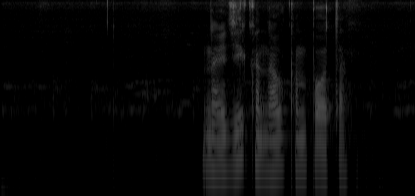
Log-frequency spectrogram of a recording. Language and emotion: Russian, neutral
